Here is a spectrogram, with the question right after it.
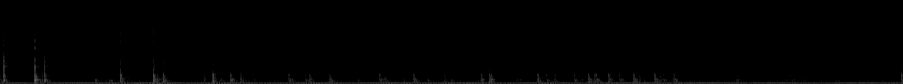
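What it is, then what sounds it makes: Cardboard console box. Fingertips scratch and tap along the bottom edge of a large, hollow cardboard PS4 console box lying on its side. A quiet, steady stream of short, dry taps and scratchy rubs sits over a constant low hum, each tap dying away almost instantly with a faint hollow thump.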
